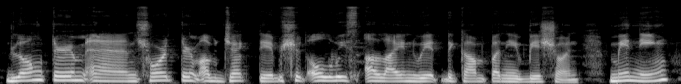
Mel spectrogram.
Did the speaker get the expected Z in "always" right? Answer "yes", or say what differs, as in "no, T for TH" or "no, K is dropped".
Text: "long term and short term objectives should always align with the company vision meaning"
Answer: no, S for Z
